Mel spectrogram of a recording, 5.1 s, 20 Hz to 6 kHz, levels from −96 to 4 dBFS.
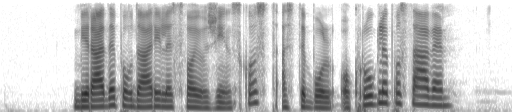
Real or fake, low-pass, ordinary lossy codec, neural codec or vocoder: real; 5.4 kHz; none; none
